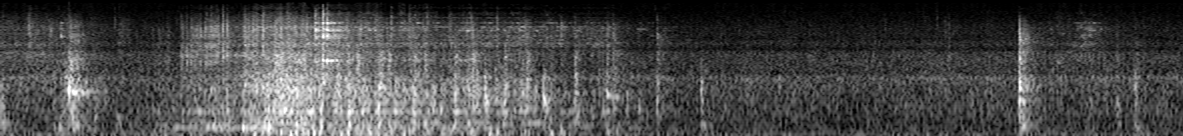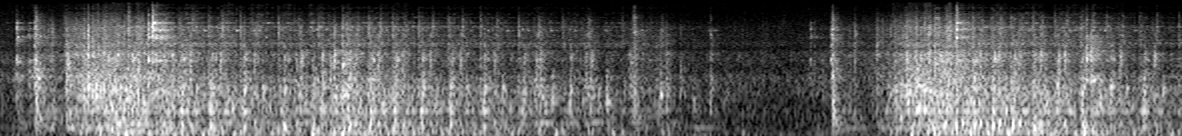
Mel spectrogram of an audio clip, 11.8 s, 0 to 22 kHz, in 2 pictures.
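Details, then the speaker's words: Toro 20789 mower with Briggs & Stratton Intek engine that has trouble restarting when hot: repeated pull-start coughing and sharp pops, backfiring on restart; carb primed 4–5 times with no change, valve clearance to be checked next. "T'entends les retours de flamme et tout ça quand on essaye de démarrer."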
